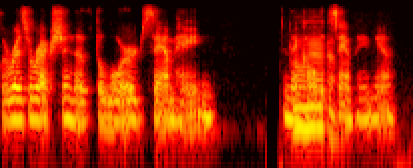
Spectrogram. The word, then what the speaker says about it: Samhain: It sounds like Samhain, but it's actually pronounced Samhain.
